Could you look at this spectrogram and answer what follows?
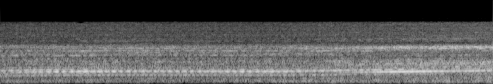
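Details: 1994 FWD Ford Taurus 3.8 while driving: a steady droning hum that rises in pitch with speed, from a worn front wheel bearing. It was replaced with an IJ211001 front roller bearing from a 2002–09 Kia Sorento.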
